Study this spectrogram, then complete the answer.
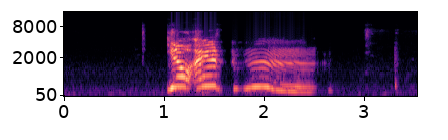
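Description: A young woman speaks in a high, expressive voice over an online call.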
